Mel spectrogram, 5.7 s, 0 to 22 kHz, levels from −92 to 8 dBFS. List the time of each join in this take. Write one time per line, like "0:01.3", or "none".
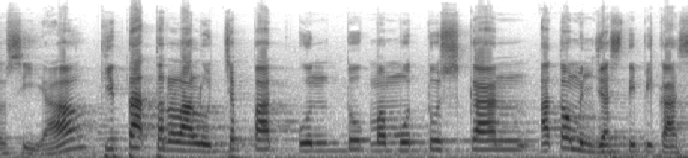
0:00.9
0:03.1
0:04.4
